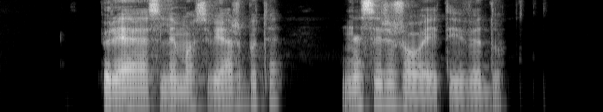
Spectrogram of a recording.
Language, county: Lithuanian, Kaunas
